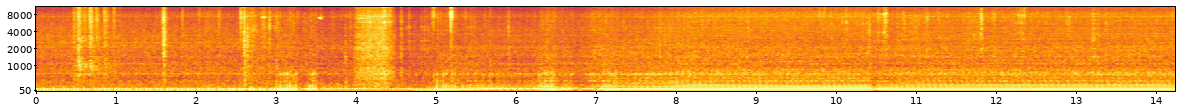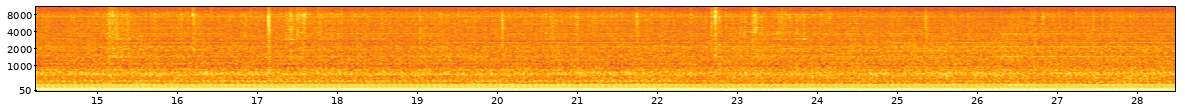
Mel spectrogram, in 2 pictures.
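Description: A tractor engine idles, then revs up and rumbles steadily.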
